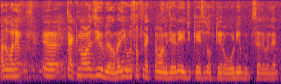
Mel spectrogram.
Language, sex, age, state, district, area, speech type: Malayalam, male, 18-30, Kerala, Kozhikode, rural, spontaneous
